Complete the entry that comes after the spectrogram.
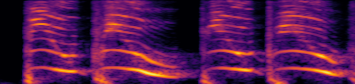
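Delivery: very high-pitched pew sounds; high playful zapping; imitated laser noises. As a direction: squeak out toy laser shots. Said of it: "why do you always make noises?".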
